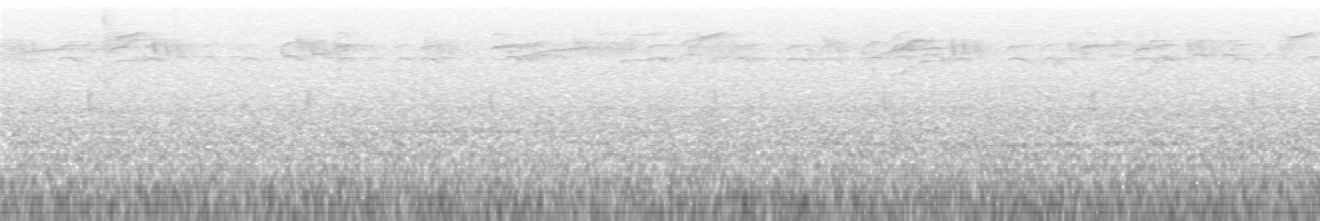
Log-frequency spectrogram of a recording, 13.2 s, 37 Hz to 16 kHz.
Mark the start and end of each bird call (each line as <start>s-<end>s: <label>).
0.0s-13.2s: American Goldfinch (Spinus tristis)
